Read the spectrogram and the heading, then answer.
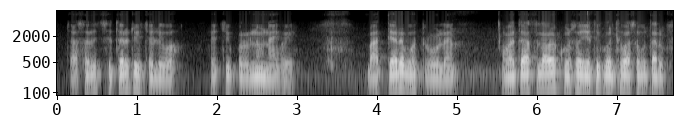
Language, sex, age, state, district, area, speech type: Odia, male, 45-60, Odisha, Balangir, urban, spontaneous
